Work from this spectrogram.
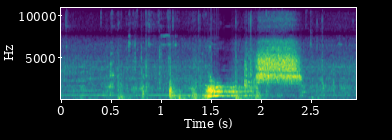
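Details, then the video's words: Four dogs, a Siberian husky named Akira, Nala and Shasta (mixes) and Sophie (terrier mix), playing in a yard in May 2012; short yips and whining cries, with a brief high squeal near the end. "Akira, Nala, Shasta and Sophie playing"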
